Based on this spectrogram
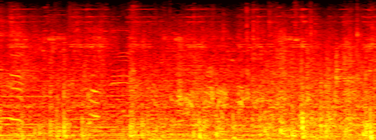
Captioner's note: inmates laughing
